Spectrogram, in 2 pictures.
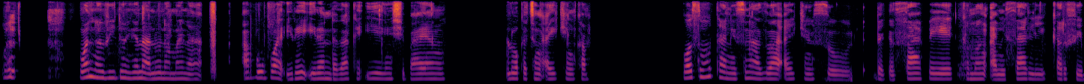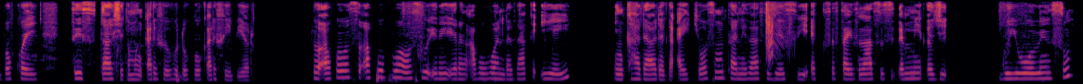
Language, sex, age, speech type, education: Hausa, female, 15-29, spontaneous, primary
